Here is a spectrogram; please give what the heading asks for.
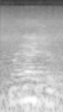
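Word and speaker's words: מעשר: Means 10th in the Hebrew, and it's pronounced Ma'asher.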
